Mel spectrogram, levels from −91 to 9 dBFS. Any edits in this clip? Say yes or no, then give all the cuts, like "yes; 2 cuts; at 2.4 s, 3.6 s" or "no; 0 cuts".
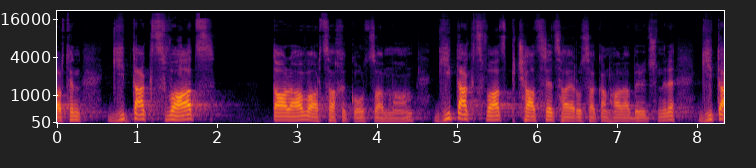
no; 0 cuts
